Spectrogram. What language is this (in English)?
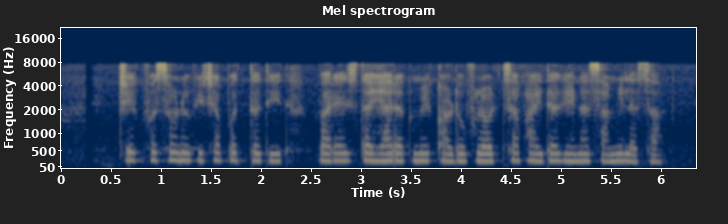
Marathi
